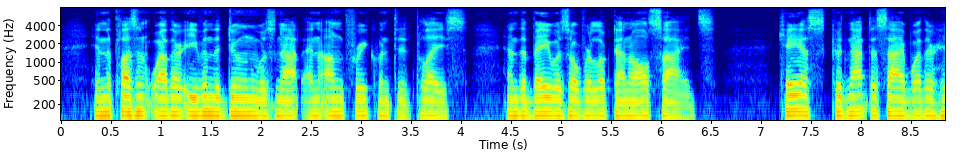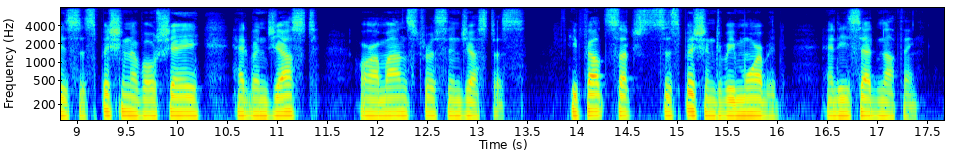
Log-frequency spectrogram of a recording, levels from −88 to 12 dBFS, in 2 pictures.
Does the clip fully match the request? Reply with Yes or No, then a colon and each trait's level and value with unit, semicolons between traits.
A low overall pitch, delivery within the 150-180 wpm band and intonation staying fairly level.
Yes: low, 120 Hz; average, 160 wpm; narrow, 2.1 semitones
